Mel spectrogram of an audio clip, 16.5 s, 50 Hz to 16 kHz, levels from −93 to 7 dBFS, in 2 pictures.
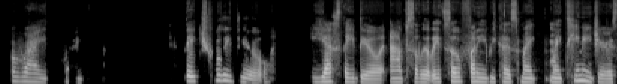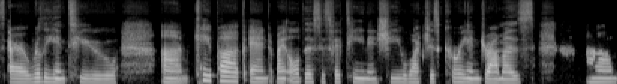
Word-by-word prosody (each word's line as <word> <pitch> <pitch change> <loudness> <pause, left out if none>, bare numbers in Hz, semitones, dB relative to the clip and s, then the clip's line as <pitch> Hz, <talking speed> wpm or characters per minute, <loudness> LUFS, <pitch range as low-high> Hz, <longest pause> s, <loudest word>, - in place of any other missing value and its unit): Right, 180 -5 -5 0.3
right. 150 - -18 1.4
They 205 -2 +3
truly 230 +1 -2
do, 160 -6 -4 0.6
yes 185 +1 +1
they 175 -2 0
do, 145 -3 0
absolutely, 165 -1 +2
it's 170 - -6
so 185 -1 +3
funny 180 -1 +1
because 165 0 -2
my 165 -3 +1 0.2
my 170 -1 +2
teenagers 170 -9 -1
are 155 -2 +5
really 175 0 0
into, 155 -1 -1 0.6
um, 80 0 +3
K-pop, 210 -5 +4
and 160 -1 +1
my 155 0 +4
oldest 170 -2 -1
is 155 - -8
15, 160 0 -2
and 150 0 -4
she 160 -2 -1
watches 155 0 -2
Korean 160 -3 0
dramas, 145 -1 +2 0.9
um, 160 0 +1
165 Hz, 115 wpm, -27 LUFS, 155-180 Hz, 1.4 s, are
